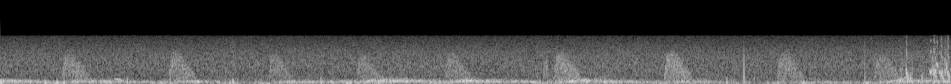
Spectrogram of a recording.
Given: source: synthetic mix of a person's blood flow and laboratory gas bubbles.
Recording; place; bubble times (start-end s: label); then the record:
Doppler ultrasound of blood flow; subclavian vein
8.96-9.52 s: bubbles
From the record:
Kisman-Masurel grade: 213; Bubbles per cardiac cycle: several, 3 to 8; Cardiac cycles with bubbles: 1 to 10%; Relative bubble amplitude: loud (0.450 to 0.775); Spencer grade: 1 (occasional bubble signal discernible with the cardiac motion signal, with majority of cardiac periods free of bubbles); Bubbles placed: anywhere in the cardiac cycle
